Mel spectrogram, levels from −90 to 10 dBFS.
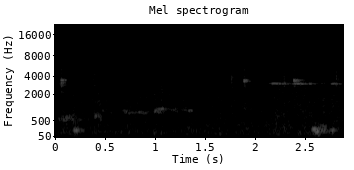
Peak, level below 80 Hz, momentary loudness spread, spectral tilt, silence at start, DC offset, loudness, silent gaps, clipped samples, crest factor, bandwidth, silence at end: -50 dBFS; under -90 dBFS; 5 LU; -2 dB/octave; 0 s; under 0.1%; -66 LUFS; none; under 0.1%; 20 dB; 7.2 kHz; 0 s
